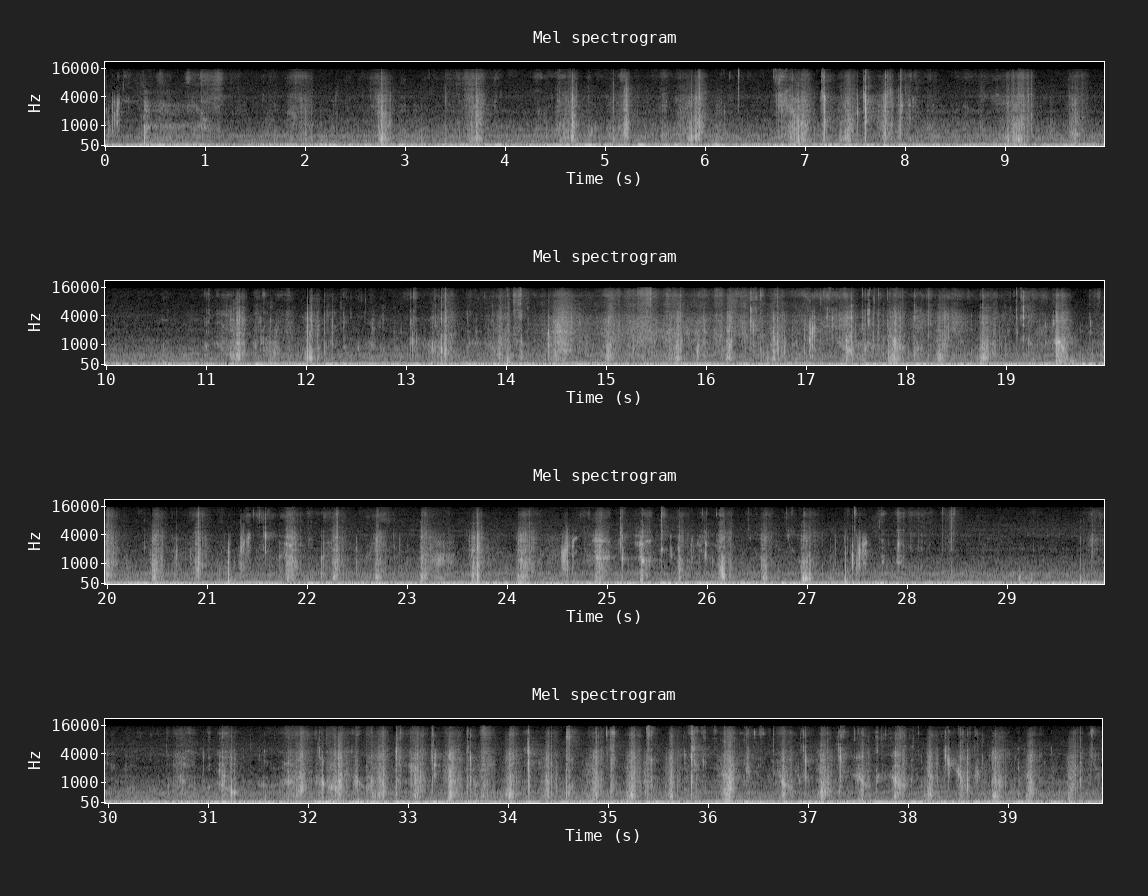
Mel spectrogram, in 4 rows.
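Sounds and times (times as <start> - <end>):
low steady hum: 0.0 - 39.9
crunching frozen ice: 11.0 - 27.6, 30.7 - 39.9.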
